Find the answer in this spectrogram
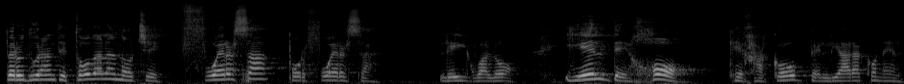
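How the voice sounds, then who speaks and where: A man preaching a sermon with passion, acting out quoted prayers in loud bursts. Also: high voice, slow pace.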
